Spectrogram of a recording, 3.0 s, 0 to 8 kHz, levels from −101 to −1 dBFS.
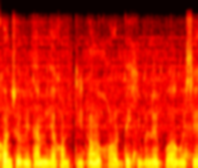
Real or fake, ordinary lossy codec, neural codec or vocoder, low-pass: fake; none; vocoder, 22.05 kHz, 80 mel bands, HiFi-GAN; 7.2 kHz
